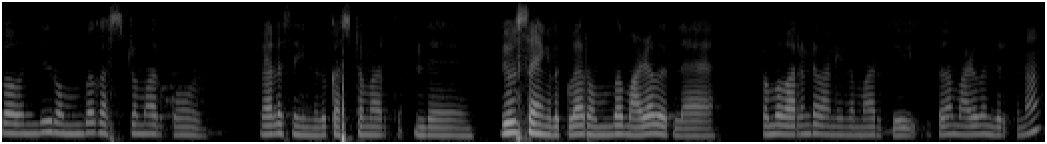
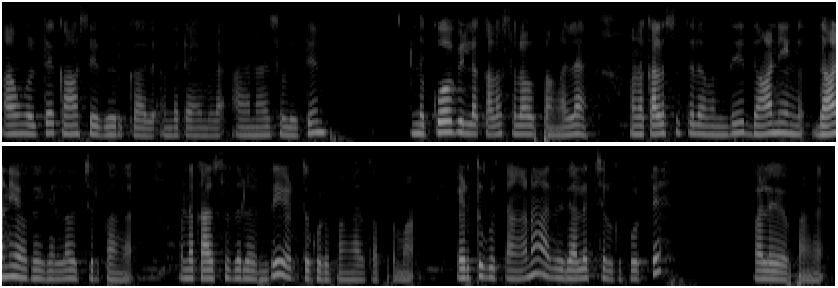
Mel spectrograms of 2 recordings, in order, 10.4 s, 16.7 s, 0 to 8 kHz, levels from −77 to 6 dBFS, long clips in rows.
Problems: low volume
